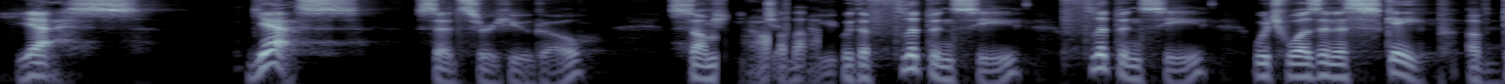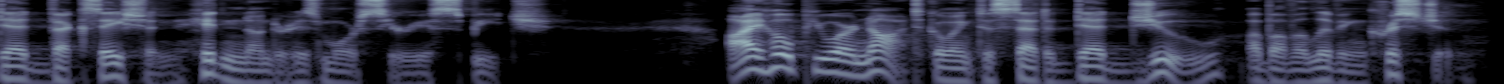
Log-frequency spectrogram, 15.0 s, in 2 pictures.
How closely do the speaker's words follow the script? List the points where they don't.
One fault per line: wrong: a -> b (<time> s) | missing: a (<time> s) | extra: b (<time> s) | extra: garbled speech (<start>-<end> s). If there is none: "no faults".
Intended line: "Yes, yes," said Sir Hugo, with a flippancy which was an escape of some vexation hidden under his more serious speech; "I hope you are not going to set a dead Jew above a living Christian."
extra: garbled speech (3.3-4.2 s)
extra: flippancy (5.3 s)
wrong: some -> dead (7.4 s)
